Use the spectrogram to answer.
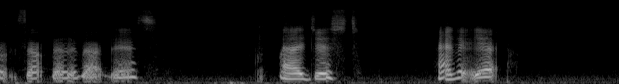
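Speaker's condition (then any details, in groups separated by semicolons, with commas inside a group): Spinal muscular atrophy type 2; able to speak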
